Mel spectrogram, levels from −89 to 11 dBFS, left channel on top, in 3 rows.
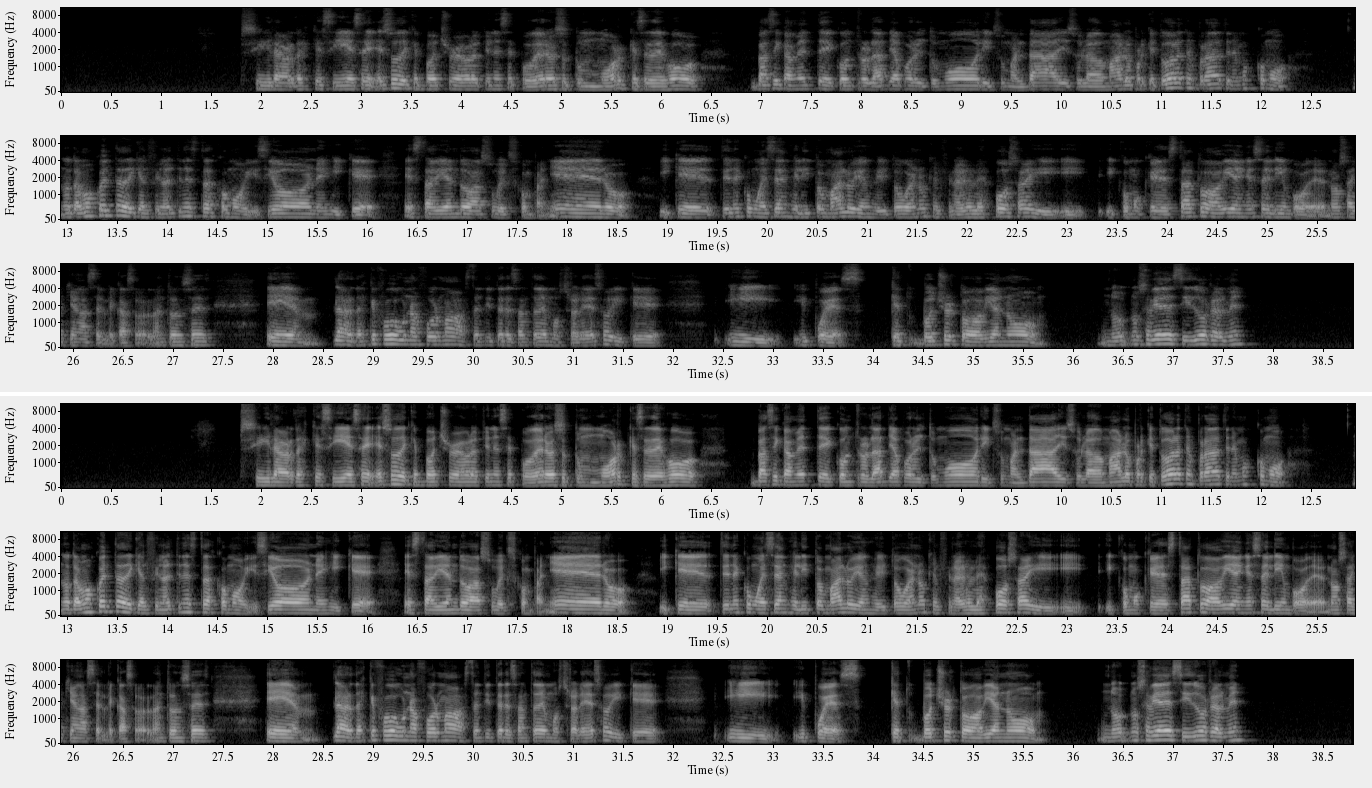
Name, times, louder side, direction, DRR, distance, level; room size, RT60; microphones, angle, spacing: voice 1, 1.8-6.4 6.9-12.2 12.9-18.6 18.9-23.1 23.6-32.3 32.5-33.9 34.2-35.7 36.3-37.7, right 4 dB, 65° right, 0.4 m, -31 dB
3.0 x 2.5 x 2.6 m
head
